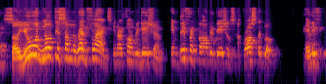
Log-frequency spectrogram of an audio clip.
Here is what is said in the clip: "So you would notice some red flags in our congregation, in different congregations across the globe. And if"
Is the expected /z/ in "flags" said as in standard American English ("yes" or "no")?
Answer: no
